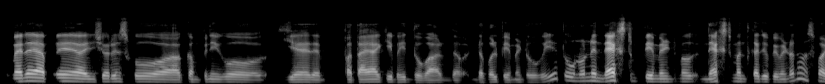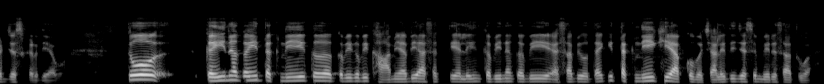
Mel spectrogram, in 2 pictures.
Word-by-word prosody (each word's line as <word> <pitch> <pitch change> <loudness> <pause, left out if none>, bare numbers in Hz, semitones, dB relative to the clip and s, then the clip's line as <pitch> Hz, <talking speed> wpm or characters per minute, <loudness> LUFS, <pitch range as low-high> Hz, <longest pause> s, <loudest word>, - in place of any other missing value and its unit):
मैंने 160 +3 +5
अपने 150 -2 +2
इंश्योरेंस 135 +2 -6
को 130 0 -7
अ, 110 -1 -1
कंपनी 125 +1 -9
को 120 -1 -4 0.5
यह 115 -1 -2 0.3
बताया 115 +1 +1
कि 120 +1 -7
भई 115 - -8
दो 100 - -8
बार 100 -1 -4
डब 100 - -13
डबल 115 - -7
पेमेंट 110 0 -10
हो 105 - -10
गई - - -10
है। - - -8
तो 180 -2 -7
उन्होंने 170 +1 -3
नेक्स्ट 185 - +8
पेमेंट 130 -3 -2
में 135 - -5 0.2
नेक्स्ट 155 - 0
मंथ 135 -2 -7
का 135 - 0
जो 130 - -6
पेमेंट 120 0 -7
है - - -5
ना 255 - -8
उसमें - - -5
एडजस्ट - - -8
कर - - -9
दिया - - -13
वो। 475 -1 -25 0.6
तो 445 0 +11 0.5
कहीं 170 +2 +8
न 205 - +7
कहीं 195 +1 +4
तकनीक 170 +2 0 0.3
कभी-कभी 160 +1 -3
खामियाँ 125 +2 -4
भी 145 +2 -2
आ 135 - +2
सकती 130 +1 -10
है - - -2
लेकिन 135 +2 -7
कभी 135 -1 -4
ना 140 0 -6
कभी 135 +1 -3
ऐसा 130 - -4
भी 135 - -7
होता 130 +1 -6
है 145 - -6
कि 190 - -8
तकनीक 155 +3 +1
ही 170 - +3
आपको - - -7
बचा 110 -1 -4
लेती 125 +4 -6
है - - -13
जैसे 130 - -4
मेरे 115 -1 -8
साथ - - -8
हुआ। - - -13
135 Hz, 240 wpm, -25 LUFS, 120-155 Hz, 0.6 s, तो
